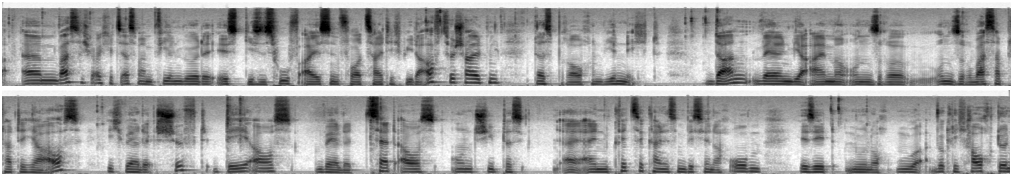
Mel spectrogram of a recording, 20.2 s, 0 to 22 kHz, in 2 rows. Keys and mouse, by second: 0.7 middle click, 5.7-6.2 middle drag, 6.5 middle click, 7.2 middle click, 12.4 shift+d.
